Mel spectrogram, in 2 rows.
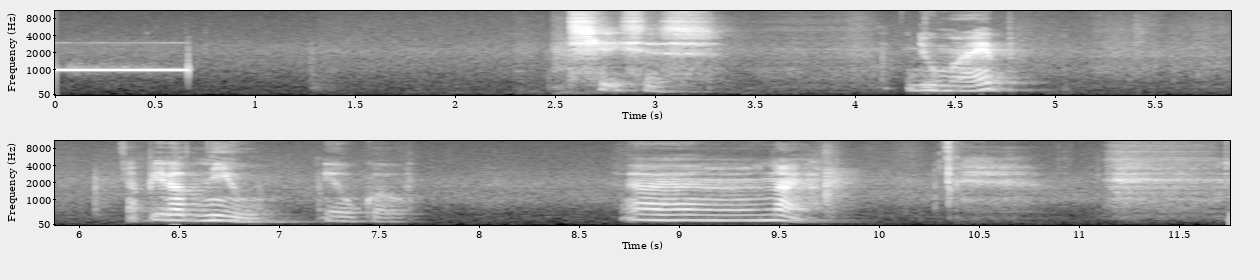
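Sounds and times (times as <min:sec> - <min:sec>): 
answering machine beep: 0:00.0 - 0:00.7
speech: 0:02.6 - 0:03.4, 0:04.2 - 0:04.9, 0:06.2 - 0:07.7, 0:08.7 - 0:09.9.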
